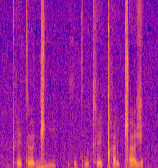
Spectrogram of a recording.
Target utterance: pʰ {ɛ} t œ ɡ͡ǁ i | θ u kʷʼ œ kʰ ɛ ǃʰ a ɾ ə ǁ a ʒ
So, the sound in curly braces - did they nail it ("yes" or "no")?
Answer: yes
